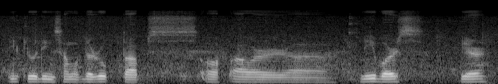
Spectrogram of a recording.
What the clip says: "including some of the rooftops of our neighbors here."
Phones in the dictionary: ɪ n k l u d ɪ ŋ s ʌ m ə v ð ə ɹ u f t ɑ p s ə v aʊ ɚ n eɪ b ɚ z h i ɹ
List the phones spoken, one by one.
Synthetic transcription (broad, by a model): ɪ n k l u d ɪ ŋ s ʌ m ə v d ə ɹ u p t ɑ p s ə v aʊ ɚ n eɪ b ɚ s h i ɹ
